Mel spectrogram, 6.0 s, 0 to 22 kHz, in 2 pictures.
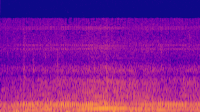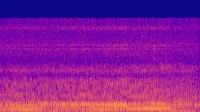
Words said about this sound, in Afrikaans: Maar is die 2.2 turbo diesel wat beïndruk 'n heel moderne eenheid. Trek lekker sterk hierdie ratte. Kraglewering is 110 kW en opvallend is dat die 320 Nm wrinkrag albei laatoere beskikbaar is. daarmee saam geen turbotraagheid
